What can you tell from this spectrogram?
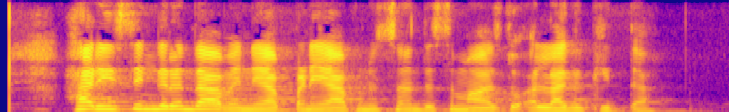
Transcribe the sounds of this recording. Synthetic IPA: həɾiːsɪ̃ŋɡəɾə̃nd̪aːʋeːneːaːpɽ̃eːaːpnũːsə̃nd̪səmaːd͡ʒt̪õːʔələɡkiːt̪aː

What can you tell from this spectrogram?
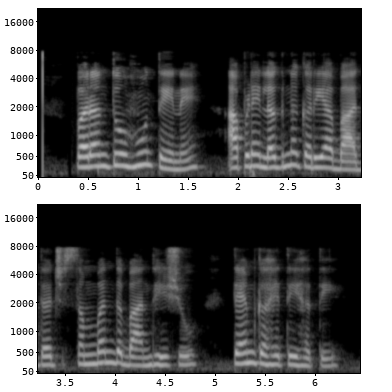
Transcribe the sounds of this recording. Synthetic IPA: pəɾənt̪uɦũt̪ene | apɽ̃eləɡnəkəɾjabad̪əd͡ʒsəmbənd̪ʱbãnd̪ʱiʃũ | t̪emkəɦet̪iɦət̪i

